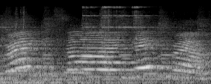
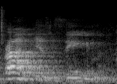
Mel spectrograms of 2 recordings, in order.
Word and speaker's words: Frankenstein: the test is Miss Frankenstein Dr Frankenstein Dr Frankenstein that's frankinstein my name is pronounced frankinstein if you say so it's from overseas Transylvania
